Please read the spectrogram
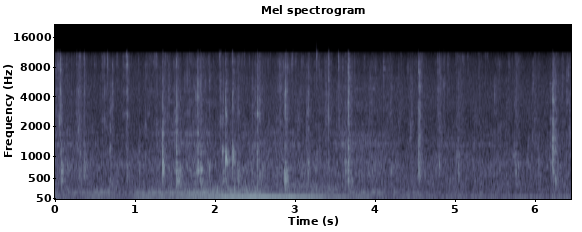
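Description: Raccoons chewing dry kibble and sunflower seeds: an irregular scatter of small sharp crunches and clicks over a steady low hum.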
